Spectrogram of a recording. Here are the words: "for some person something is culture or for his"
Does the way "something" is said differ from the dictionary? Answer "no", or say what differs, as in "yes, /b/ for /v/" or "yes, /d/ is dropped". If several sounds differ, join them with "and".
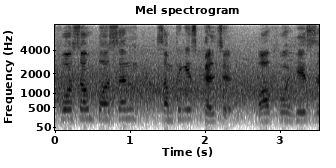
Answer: yes, /t/ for /θ/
